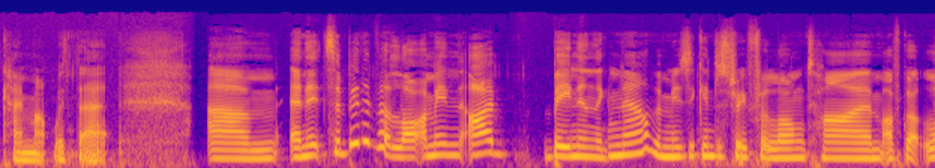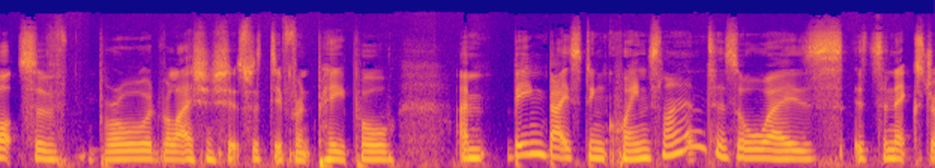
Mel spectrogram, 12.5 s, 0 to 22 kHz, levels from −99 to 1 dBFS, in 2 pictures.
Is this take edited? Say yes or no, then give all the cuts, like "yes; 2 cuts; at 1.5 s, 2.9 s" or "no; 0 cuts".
yes; 2 cuts; at 4.1 s, 6.8 s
